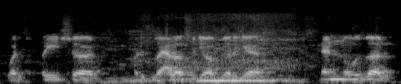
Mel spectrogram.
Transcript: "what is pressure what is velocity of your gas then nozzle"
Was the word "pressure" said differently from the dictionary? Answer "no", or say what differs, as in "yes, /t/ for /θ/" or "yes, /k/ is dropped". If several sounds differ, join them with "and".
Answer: no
